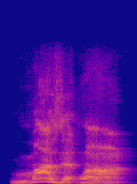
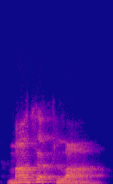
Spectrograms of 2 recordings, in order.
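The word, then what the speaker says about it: Mazatlán: Mazatlan. Okay, no, hold on. You got to say it right. Mazatlan.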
